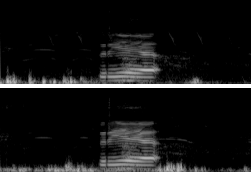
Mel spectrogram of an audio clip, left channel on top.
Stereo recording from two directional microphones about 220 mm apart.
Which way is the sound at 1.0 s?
25° right (ahead or behind).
